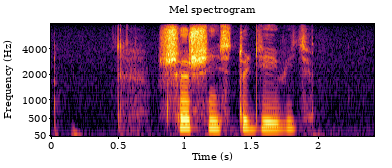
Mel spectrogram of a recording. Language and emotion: Russian, neutral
